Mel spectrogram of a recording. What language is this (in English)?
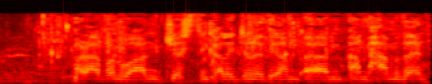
Welsh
